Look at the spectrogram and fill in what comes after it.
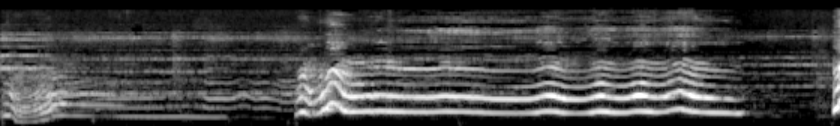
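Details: A Border Collie howls along to the song Unchained Melody in long, tuneful notes that waver up and down with a steady vibrato.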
